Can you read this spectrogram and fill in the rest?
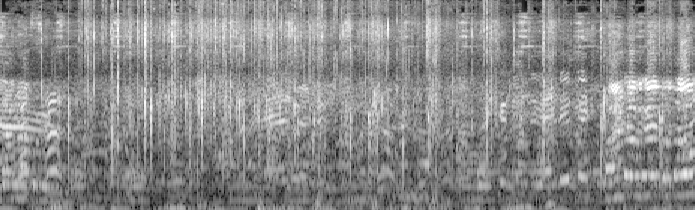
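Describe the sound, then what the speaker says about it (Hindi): At a Khatu Shyam jagran in Baheri, an audience claps along in a dense, continuous rhythm, blending with crowd noise and a voice carrying over the top throughout. "ताली बजाना पड़ेगा।"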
